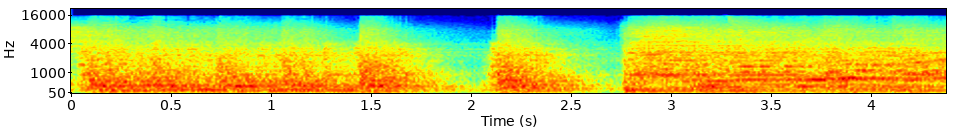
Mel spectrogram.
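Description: A rock band playing live: electric guitar, bass and drum kit. The band stops briefly twice, about two seconds in and again just before three seconds, hitting back in each time.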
